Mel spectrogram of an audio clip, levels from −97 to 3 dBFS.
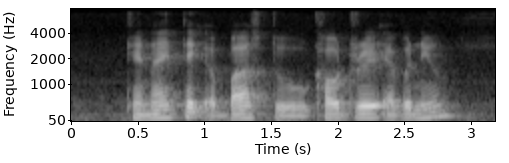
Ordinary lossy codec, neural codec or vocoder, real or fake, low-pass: none; none; real; 7.2 kHz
